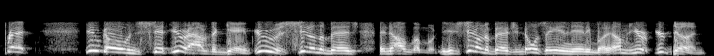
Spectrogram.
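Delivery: high-pitched imitation of an irate head coach; Coach Sutton. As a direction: bench a player in a strained, high scolding voice. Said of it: "Coach Sutton, like, spins around".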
